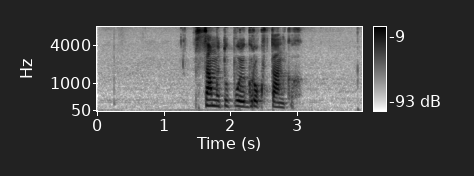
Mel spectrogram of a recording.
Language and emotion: Russian, neutral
